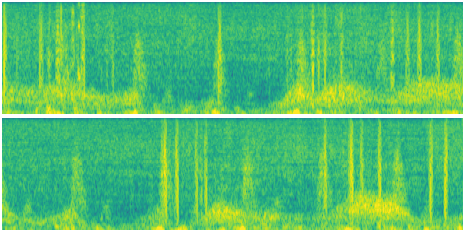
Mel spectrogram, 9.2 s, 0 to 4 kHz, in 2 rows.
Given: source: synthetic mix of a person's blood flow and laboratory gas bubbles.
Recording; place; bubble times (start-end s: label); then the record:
Doppler ultrasound of blood flow; subclavian vein
0.46-0.52 s: bubbles
0.56-0.88 s: bubbles
From the record:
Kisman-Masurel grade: 211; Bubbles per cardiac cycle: several, 3 to 8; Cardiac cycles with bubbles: 1 to 10%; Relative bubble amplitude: barely perceptible (0.100 to 0.250); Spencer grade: 1 (occasional bubble signal discernible with the cardiac motion signal, with majority of cardiac periods free of bubbles); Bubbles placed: anywhere in the cardiac cycle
